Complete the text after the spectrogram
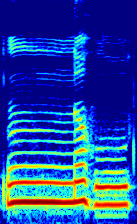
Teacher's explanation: اس کے بعد ہے انہو، نون ساکن کے اوپر آپ کو تشدید کا سائن نظر آ رہا ہے، یہاں پہ غنہ ہوگا، نون کو 2 بار ادا کریں گے، خوب غنہ کریں گے، اور ہا کے اوپر الٹا پیش ہے، 2 حرکت کے مطابق اس کو ہم نے کھینچ کے ادا کرنا ہے۔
